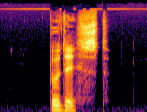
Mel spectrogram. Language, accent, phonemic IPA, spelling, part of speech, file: English, UK, /ˈbʊdɪst/, Buddhist, adjective / noun, En-uk-buddhist.ogg
- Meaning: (adjective) Of, relating to, or practicing Buddhism; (noun) 1. A practitioner of the religion and philosophy of Buddhism 2. A follower of the Indian religious and spiritual teacher, Buddha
